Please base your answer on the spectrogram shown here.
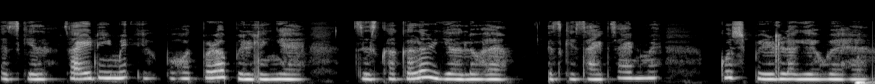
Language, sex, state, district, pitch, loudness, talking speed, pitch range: Hindi, female, Jharkhand, Palamu, 245 Hz, -16 LUFS, 150 wpm, 235-285 Hz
